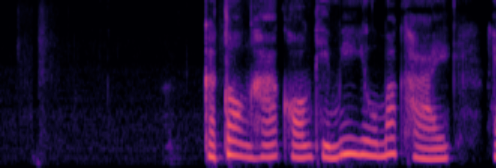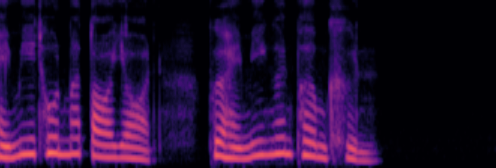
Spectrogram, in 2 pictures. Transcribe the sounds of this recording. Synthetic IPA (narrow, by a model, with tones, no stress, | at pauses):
ka˧˩t̪ɔ˧˩ŋɦaː˨˦kʰɔː˨˦ŋt̪ʰiː˧˩miː˧˥˨juː˧˩maː˧˥˨kʰaː˨˦j | ha˨˩jmiː˧˥˨t̪ʰuː˧˥˨nmaː˧˥˨t̪ɔː˧˩jɔː˧˩t̪̚ | pʰɯ˧˩ɐha˨˩jmiː˧˥˨ŋɤ˧˥˨npʰɤː˧˥˨mkʰɯ˨˩n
